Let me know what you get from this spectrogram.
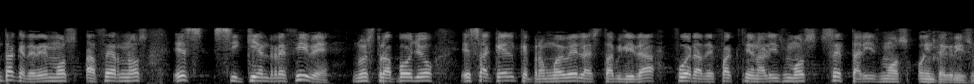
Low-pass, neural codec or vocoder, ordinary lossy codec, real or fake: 5.4 kHz; none; MP3, 48 kbps; real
